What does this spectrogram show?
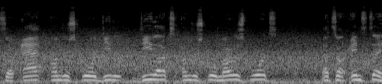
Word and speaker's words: Dlux: us on our instagram at deluxe it's spelled d-l-u-x underscore motorsports so at underscore d-locks underscore motorsports that's our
